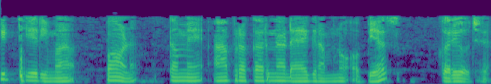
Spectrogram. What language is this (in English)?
Gujarati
